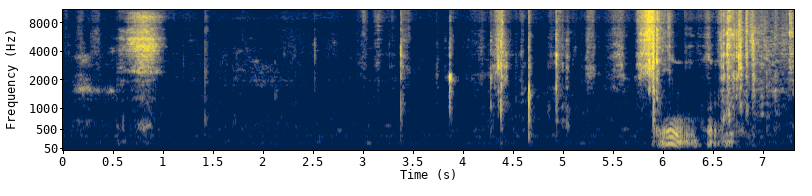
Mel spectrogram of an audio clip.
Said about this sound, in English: I've been mixing them. You really don't have to mix them. It's habit. Anytime I get cards, anybody that grew up playing cards, as soon as cards land in your hand, you shuffle them.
